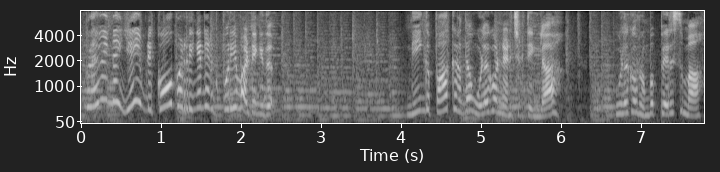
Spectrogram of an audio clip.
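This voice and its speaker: A stubborn young daughter, defiant and pleading by turns, her voice a little high. film score plays under every line of this dubbed scene. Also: animated, quick pace. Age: young adult. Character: defiant young daughter who married for love. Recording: film soundtrack with music behind.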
